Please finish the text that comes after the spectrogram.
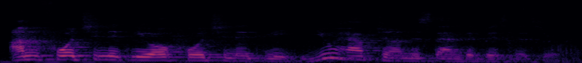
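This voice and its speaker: A woman's voice: rumbling low, big pitch swings, fast talker, dark tone. A woman interviewing casually, readily agreeing and echoing what is said. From South Africa. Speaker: radio show host, interviewer.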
